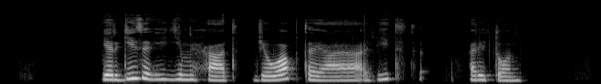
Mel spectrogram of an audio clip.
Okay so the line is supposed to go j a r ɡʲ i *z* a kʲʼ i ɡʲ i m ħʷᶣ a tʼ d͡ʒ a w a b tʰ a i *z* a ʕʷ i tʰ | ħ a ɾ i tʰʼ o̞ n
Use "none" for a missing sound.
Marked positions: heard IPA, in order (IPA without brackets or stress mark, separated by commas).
z, ʕ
